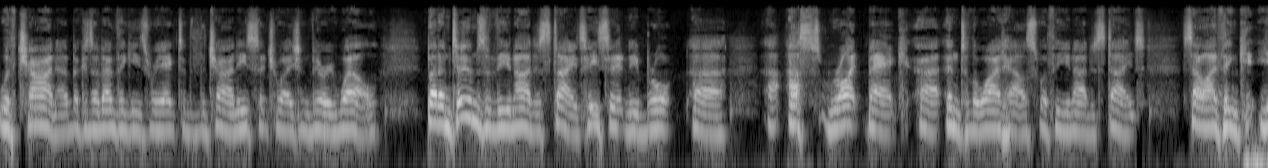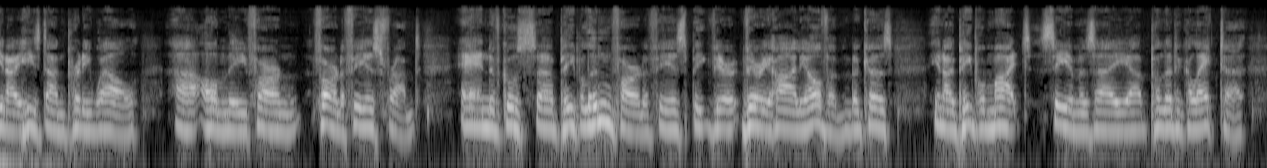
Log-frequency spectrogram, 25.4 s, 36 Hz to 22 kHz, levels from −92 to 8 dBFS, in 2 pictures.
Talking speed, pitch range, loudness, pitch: 190 wpm, 150-180 Hz, -26 LUFS, 165 Hz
